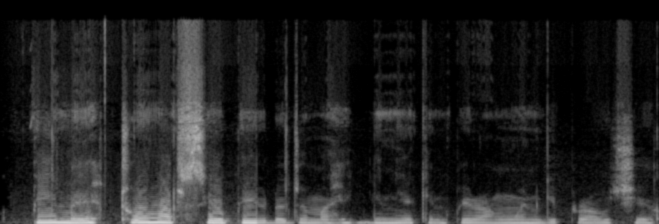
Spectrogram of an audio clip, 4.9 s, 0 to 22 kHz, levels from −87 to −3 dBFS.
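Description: From 0.27 s to 1.92 s the louder syllables turn harsh and crackly, their peaks flattened against a hard ceiling, roughly a fifth of the waveform cut off. This is microphone overload, likely from input gain set about 8 dB too high for the converter. At 0.29 s the level drops suddenly, voice and background together, by about 3 dB. At 1.92 s it drops again, much harder, by about 11 dB, and the crackle stops. This is the microphone volume being stepped down, likely by call software reacting to the clipping and cutting the input gain.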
